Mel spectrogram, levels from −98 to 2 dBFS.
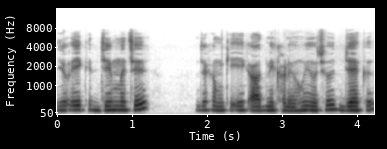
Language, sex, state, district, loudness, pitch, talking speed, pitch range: Garhwali, male, Uttarakhand, Tehri Garhwal, -19 LUFS, 145 Hz, 185 wpm, 140-150 Hz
